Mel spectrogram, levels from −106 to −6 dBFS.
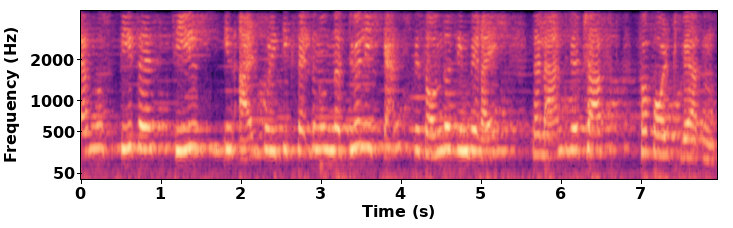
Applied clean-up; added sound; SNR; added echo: neural separator model SepFormer DNS4.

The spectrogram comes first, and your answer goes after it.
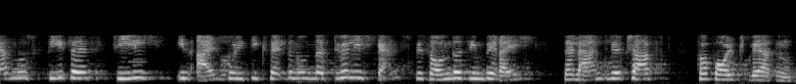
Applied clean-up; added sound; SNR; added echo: neural mask model DeepFilterNet 3.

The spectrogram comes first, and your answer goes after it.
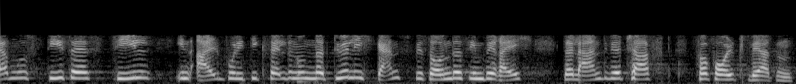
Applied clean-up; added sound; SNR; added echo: none; none; none; none.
